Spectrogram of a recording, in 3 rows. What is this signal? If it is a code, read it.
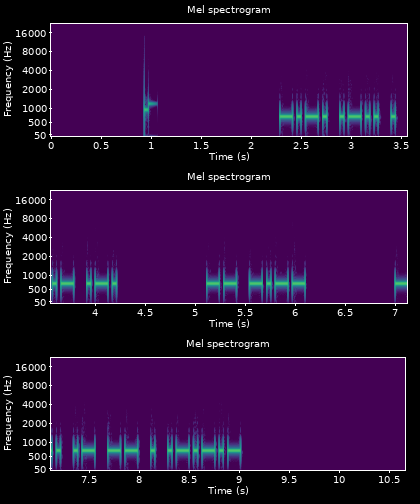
Morse code, heard as a keyed tone, about 28 wpm, 700 Hz. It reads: CLEAR MY NAME.
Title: 3x Word-Spacing - Sentences from Top 500 Words - 28wpm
